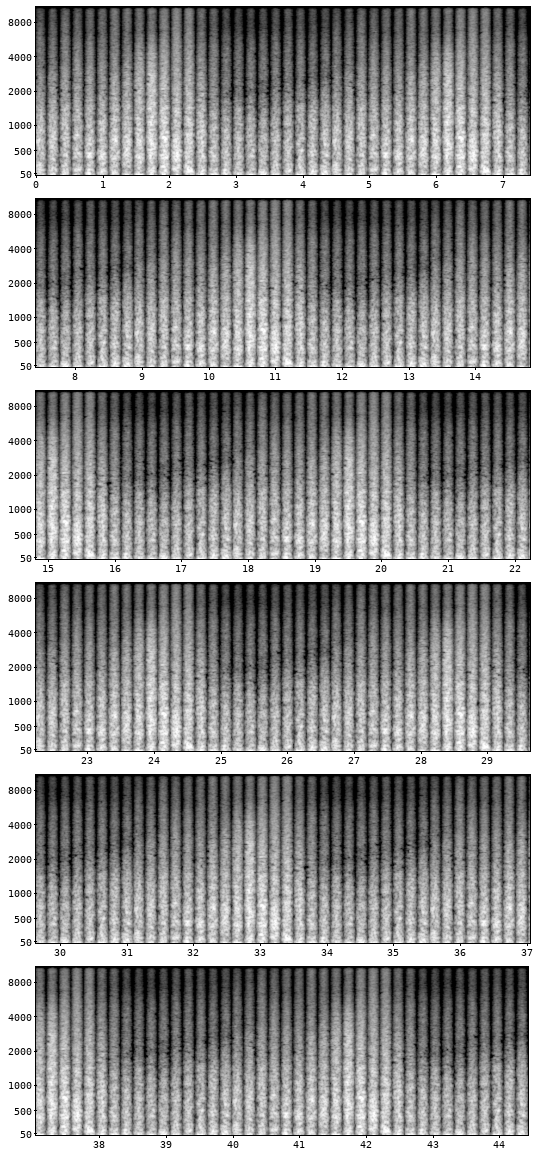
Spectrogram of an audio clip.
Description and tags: Rhythm sencer
noise, rhythm, sound, train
